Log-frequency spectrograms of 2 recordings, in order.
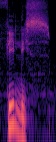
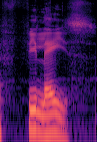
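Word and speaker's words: φιλεῖς: Filis. E não é filéis. Não existe pronúncia filéis aqui. Tá? Porque isso aqui vem de philos, tá?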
